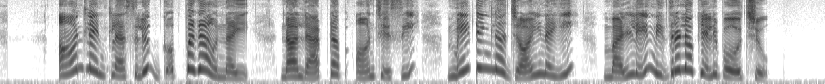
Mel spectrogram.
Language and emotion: Telugu, happy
